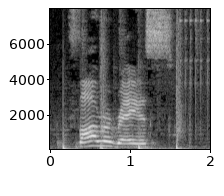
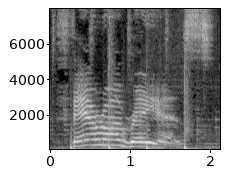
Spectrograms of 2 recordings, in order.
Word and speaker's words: Farah Reyes: So, for the record, your full name is Far Reyes. And how is that pronounced? Like how I just said it. Oh, I pronounced it wrong. Farah Reyes.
